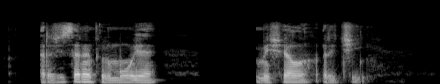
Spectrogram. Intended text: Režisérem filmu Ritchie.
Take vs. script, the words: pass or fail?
fail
